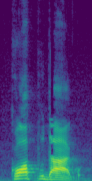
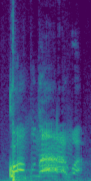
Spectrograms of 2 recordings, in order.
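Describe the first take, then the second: First: It is said in a flat, neutral way. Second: It is said in an irritated, angry way.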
